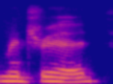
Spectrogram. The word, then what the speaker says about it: Madrid: twin Villages of Madrid um which looks like Madrid but they pronounce it Madrid and also Cerrillos which is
